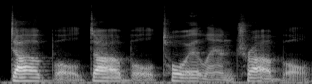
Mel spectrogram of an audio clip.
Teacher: a trochee, which is another type of foot that Shakespeare uses, is the reverse. So it's da-da, long, short, or stressed, unstressed.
